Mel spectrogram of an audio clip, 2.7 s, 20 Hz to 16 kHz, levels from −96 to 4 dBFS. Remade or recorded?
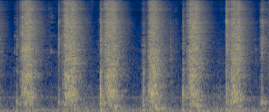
recorded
